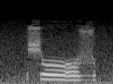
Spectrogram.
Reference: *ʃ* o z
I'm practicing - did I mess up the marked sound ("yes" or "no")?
no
